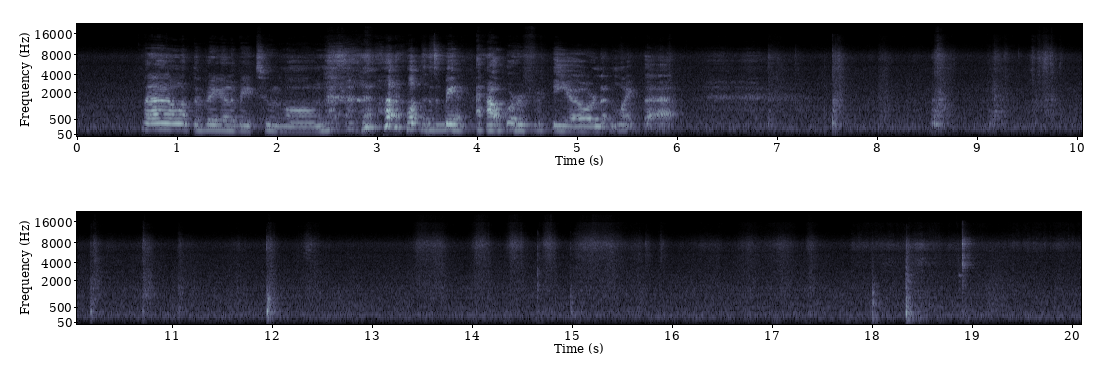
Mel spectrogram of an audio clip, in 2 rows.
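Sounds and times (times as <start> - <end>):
hands scraping kinetic sand: 7.6 - 11.3, 13.4 - 18.0.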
